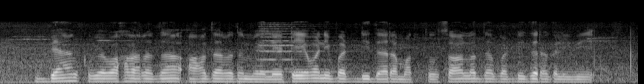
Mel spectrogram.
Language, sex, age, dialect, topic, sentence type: Kannada, male, 18-24, Coastal/Dakshin, banking, statement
